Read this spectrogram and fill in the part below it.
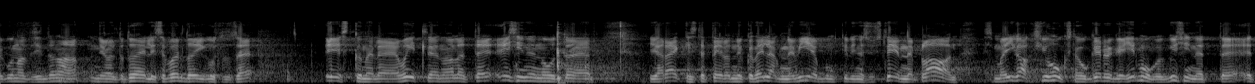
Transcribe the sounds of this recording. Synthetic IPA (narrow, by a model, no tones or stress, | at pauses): kunɑt̪esint̪ænɑniøld̪ɑt̪ɤe̞lise̞vɤrd̪ɤjɡ̥usluse̞ | e̞ːst̪kɤne̞le̞vɤjt̪lejɑnɑo̞le̞t̪ːeesʲine̞nud̪̥ | jɑɾæːkːˑisit̪e̞t̪mejlo̞nːykːˑɑne̞lʲjɑkymneviːjepuŋk̚t̪iline̞syst̪e̞ːmne̞plɑːnsi̥smɑiɡ̥ɑksjuɦuksnɑɡ̥uke̞rɡehirmuɡ̥ɑkysine̞t̪ːˑḛt̪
